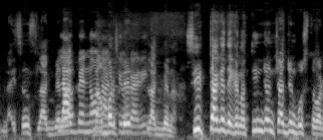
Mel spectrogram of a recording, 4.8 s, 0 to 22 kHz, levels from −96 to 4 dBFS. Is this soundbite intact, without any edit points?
no; 1 cut; at 2.7 s

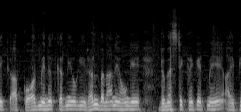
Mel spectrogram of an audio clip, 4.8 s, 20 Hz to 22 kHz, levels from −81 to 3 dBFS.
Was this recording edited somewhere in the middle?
no; 0 cuts

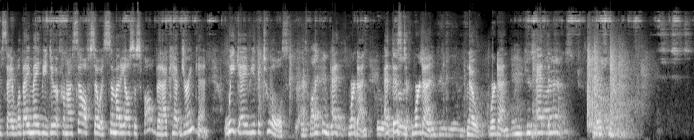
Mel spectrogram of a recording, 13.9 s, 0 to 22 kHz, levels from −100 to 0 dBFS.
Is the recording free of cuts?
yes; 0 cuts

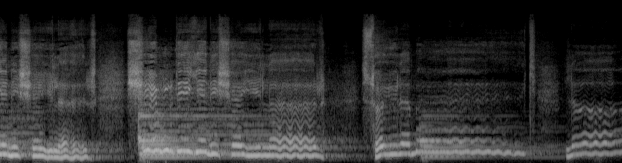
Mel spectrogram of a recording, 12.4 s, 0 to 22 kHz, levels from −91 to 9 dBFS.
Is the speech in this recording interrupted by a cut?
no; 0 cuts

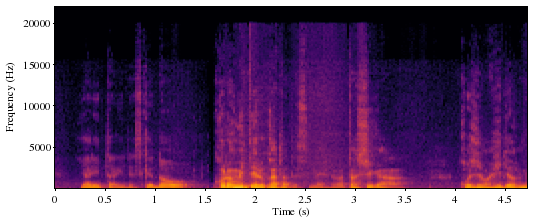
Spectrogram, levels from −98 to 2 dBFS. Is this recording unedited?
no; 1 cut; at 1.5 s

